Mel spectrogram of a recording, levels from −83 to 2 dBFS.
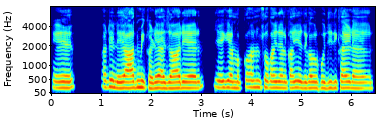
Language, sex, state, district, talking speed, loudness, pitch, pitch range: Rajasthani, male, Rajasthan, Churu, 185 wpm, -16 LUFS, 210 Hz, 205-225 Hz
